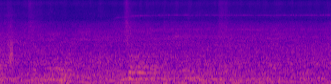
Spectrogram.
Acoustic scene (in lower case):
subway station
